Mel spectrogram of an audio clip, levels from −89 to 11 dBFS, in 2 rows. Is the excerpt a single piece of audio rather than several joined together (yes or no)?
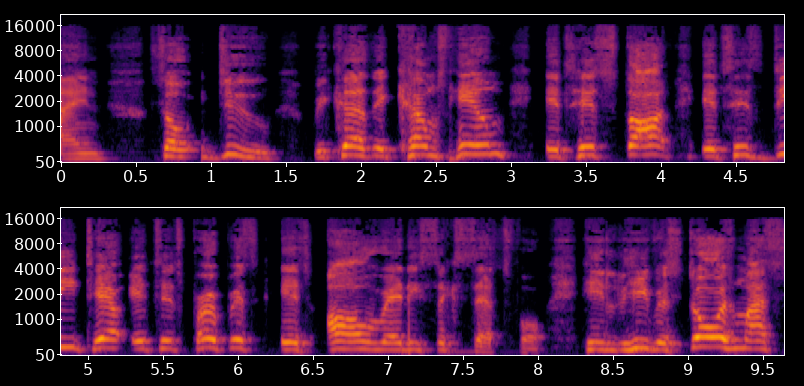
no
